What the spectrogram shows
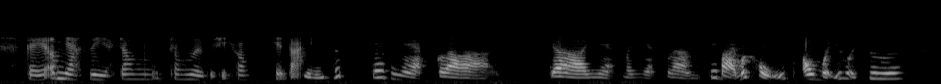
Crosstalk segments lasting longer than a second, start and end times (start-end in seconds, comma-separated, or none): none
